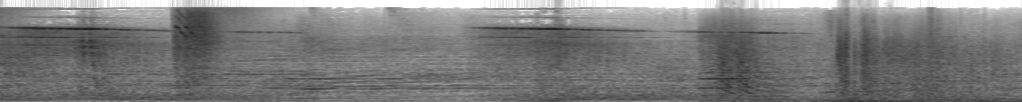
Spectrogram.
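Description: Dubbed explosion sound effects over background music: blasts about two seconds in and twice more near the end, the last the loudest with a deep boom. High falling whistles run between the blasts.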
